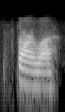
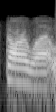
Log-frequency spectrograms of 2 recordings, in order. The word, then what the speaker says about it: Starla: Starla. – Oh, you've got a bit of a shaky phone line there. We want to make sure we say your name right. Is it Darla or Carla? – Starla with an S T.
